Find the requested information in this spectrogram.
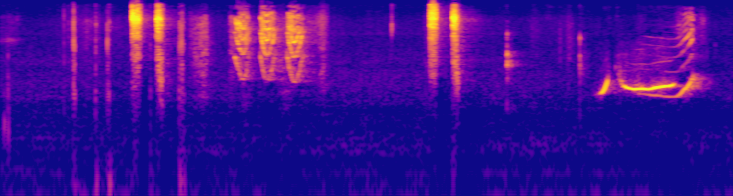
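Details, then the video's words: Green parrot indoors saying the Urdu phrase "Mian Mithu": scattered sharp clicks and squeaks, a few bursts of harsh chatter, then a clear sustained whistled note near the end. "Green Parrot saying میاں مٹھو"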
